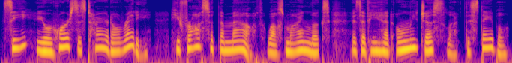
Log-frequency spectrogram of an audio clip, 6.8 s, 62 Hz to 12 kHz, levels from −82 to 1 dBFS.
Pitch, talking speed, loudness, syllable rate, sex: 180 Hz, 200 wpm, -16 LUFS, 4.7 syllables/s, female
